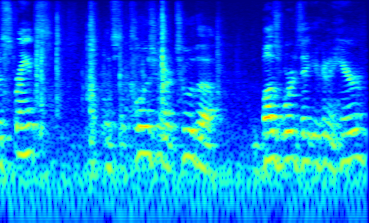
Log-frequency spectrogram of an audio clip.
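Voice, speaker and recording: Loud and lively in intonation, a man with a high voice speaks at a moderate pace over noticeable background noise and audible room echo. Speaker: school staff trainer. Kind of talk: board presentation. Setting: school board meeting.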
